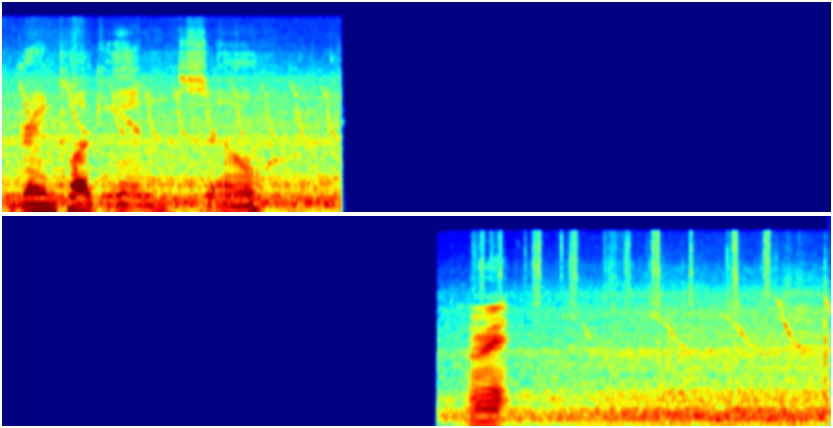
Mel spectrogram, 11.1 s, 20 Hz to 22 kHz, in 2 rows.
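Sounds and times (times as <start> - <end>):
low engine-like drone: 0.0 - 2.3.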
